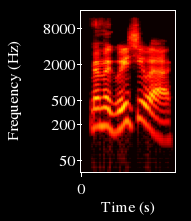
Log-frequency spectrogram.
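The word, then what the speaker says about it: memekwesiwak: Is that how you pronounce it? Memaguichiwak, yeah.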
